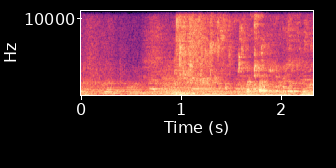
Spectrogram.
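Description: Water running from separate hot and cold taps in a British bathroom, a soft, fairly quiet splashing that swells after the first second and carries on steadily.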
